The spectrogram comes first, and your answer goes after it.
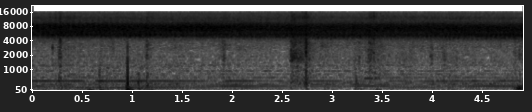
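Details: Crickets chirp constantly in forest on a trek to Padar fort near Bhimashankar, Maharashtra, India. A dense, steady, high shrill chorus fills the whole clip, with faint clicks and footsteps underneath.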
